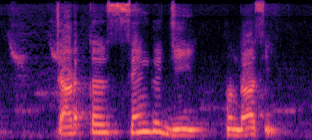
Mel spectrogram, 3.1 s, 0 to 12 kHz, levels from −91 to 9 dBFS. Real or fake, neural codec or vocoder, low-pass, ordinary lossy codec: real; none; 10.8 kHz; Opus, 24 kbps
